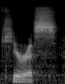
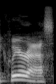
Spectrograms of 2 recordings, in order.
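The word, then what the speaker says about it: cuirass: I love the way that Henry pronounced Kiris. Someone said the other day, it's actually queer ass. I'm like, I will not call it that. That just seems wrong. Kiris, that's how I've always pronounced it.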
